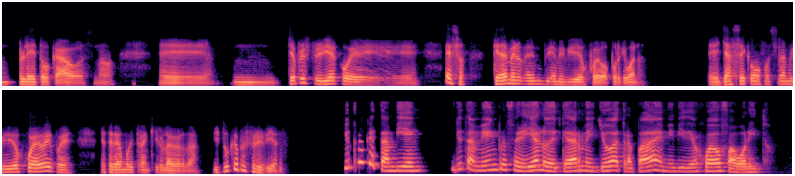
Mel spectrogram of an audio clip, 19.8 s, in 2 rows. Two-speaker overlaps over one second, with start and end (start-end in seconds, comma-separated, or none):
none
